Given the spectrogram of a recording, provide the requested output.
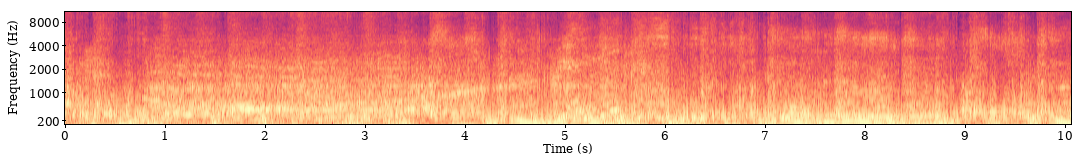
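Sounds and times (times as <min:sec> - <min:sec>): drum and bass music: 0:00.0 - 0:10.0
held synth note: 0:00.7 - 0:06.2.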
